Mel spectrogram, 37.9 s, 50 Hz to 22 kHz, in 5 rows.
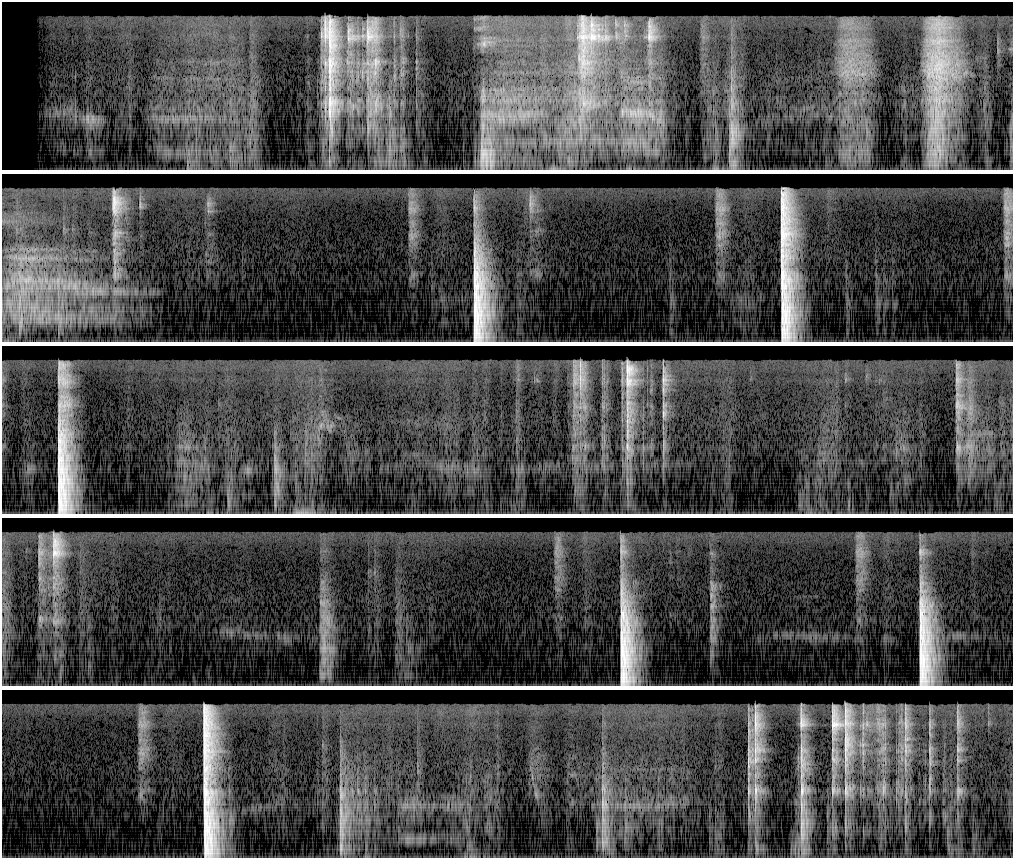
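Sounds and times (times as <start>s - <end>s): darts striking dartboard: 13.4s - 13.7s, 15.6s - 15.8s, 29.6s - 29.9s, 31.8s - 32.1s.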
